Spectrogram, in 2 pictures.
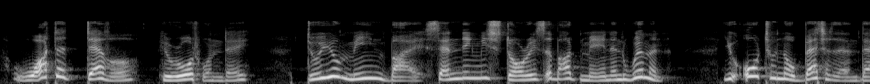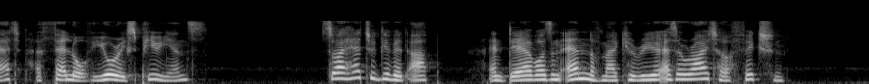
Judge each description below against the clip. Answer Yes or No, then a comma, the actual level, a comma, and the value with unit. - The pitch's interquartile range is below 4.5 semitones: No, average, 5.3 semitones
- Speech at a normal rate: Yes, average, 170 wpm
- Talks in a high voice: Yes, high, 220 Hz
